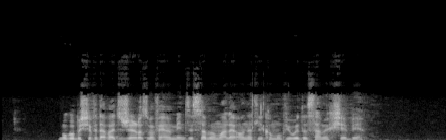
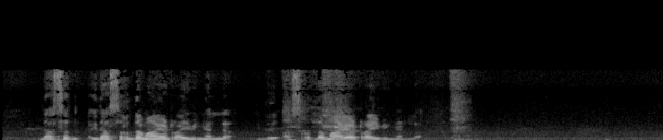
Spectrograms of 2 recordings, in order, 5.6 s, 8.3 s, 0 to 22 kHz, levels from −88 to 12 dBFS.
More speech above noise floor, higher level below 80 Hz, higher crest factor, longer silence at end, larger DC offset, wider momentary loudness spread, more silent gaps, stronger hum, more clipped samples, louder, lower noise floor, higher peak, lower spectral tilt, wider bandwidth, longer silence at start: first, 46 dB vs 34 dB; first, -54 dBFS vs -66 dBFS; about the same, 20 dB vs 20 dB; first, 1 s vs 0.7 s; neither; second, 9 LU vs 21 LU; neither; neither; neither; first, -16 LUFS vs -27 LUFS; first, -64 dBFS vs -60 dBFS; first, 0 dBFS vs -10 dBFS; second, -2 dB/octave vs -5.5 dB/octave; about the same, 12 kHz vs 11.5 kHz; first, 0.75 s vs 0.5 s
